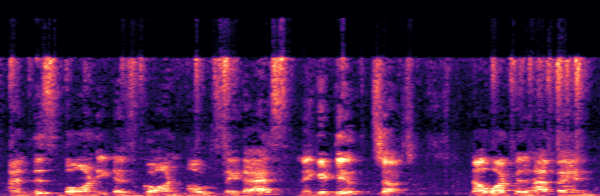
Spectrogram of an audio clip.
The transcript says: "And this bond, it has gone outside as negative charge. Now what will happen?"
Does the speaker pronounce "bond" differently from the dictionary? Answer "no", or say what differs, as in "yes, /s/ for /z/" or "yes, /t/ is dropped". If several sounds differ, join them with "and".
no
